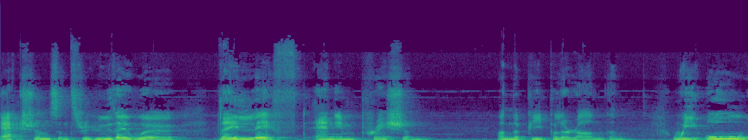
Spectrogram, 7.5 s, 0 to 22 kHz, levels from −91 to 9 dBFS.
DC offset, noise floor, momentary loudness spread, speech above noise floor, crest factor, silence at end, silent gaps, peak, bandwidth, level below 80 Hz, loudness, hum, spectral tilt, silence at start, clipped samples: under 0.1%; -48 dBFS; 17 LU; 30 dB; 18 dB; 0 s; none; -2 dBFS; 15.5 kHz; -50 dBFS; -19 LUFS; none; -6 dB/octave; 0 s; under 0.1%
